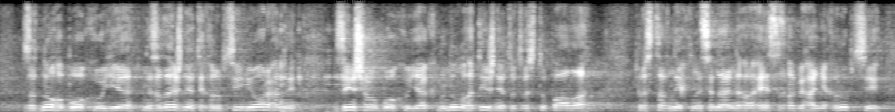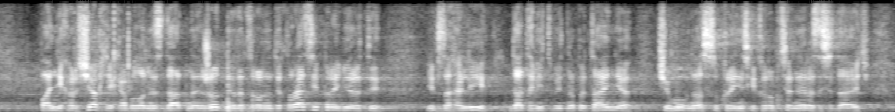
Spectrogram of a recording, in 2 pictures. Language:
Ukrainian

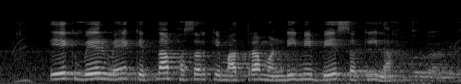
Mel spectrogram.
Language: Bhojpuri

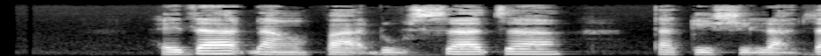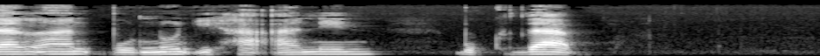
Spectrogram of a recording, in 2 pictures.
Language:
Bunun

